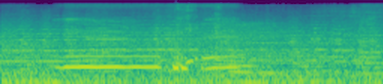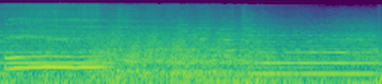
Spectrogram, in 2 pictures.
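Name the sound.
airplane flying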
